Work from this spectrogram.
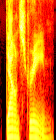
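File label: "downstream", American English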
